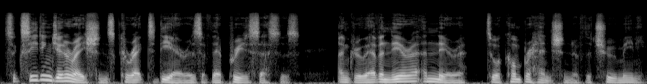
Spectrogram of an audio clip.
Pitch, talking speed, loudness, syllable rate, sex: 105 Hz, 195 wpm, -19 LUFS, 6.7 syllables/s, male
